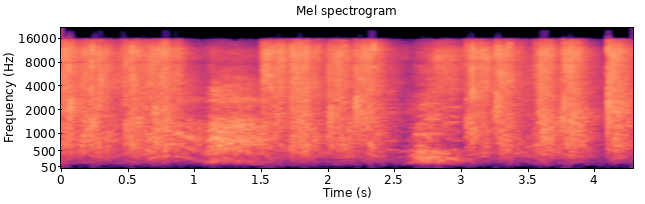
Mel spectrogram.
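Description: Group doing a rhythmic clapping cheer in a meditation and breathing workshop, sharp clap bursts in short counted sets with a group shout, loud and close.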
